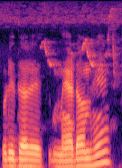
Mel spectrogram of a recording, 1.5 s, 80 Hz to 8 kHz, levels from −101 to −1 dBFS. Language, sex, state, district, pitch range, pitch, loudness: Hindi, male, West Bengal, Alipurduar, 110-125 Hz, 115 Hz, -17 LUFS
